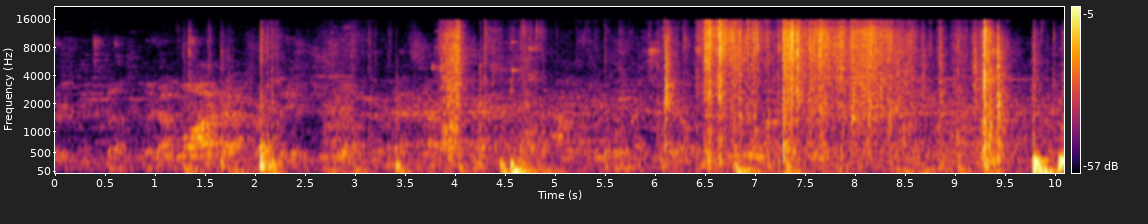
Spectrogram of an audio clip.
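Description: Hands handling a sealed hobby box of trading cards and working at its plastic wrapping: scattered clicks, taps and crinkles, busiest a little past the middle, with a sharper knock near the end.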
